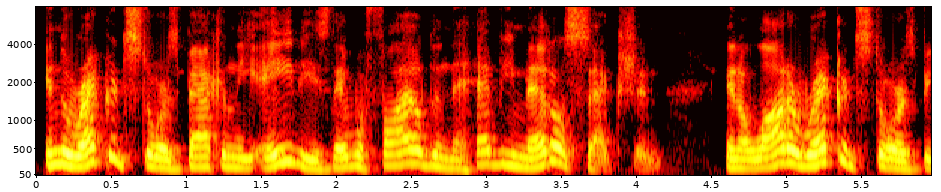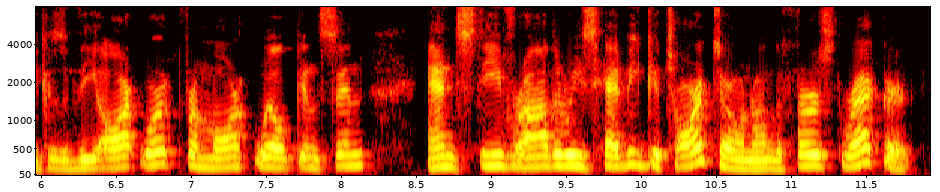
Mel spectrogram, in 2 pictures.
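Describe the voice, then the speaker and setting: High-voiced man with a New York accent. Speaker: host. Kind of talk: reading prepared notes on favourite songs.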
